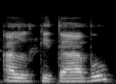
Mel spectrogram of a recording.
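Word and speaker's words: الكتاب: তো কিতাবুন এর শুরুতে যদি আলিফ লাম যুক্ত করা হয় তখন এখানে আল কিতাবু লামটা উচ্চারণ হবে।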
